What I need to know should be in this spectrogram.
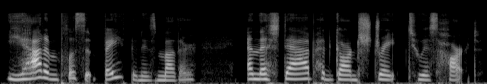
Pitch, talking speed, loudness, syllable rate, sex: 235 Hz, 195 wpm, -23 LUFS, 4.7 syllables/s, female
